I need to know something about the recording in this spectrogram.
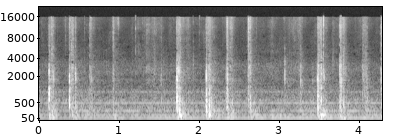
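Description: A deck of tarot cards being shuffled by hand: a faint, irregular run of short card taps and snaps.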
